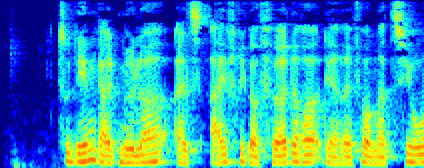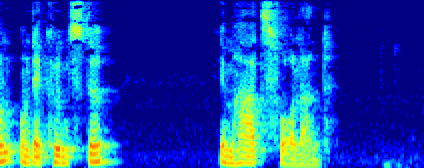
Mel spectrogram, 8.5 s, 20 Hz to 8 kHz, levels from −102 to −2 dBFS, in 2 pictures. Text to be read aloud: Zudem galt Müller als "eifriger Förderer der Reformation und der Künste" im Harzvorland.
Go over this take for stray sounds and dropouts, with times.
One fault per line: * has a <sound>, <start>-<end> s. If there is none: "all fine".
all fine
